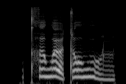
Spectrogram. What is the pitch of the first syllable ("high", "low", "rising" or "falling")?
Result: high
